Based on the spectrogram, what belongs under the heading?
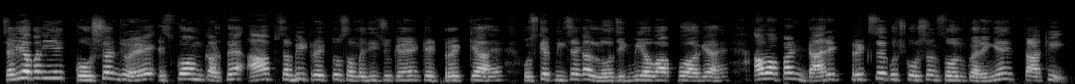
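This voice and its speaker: High-voiced man teaching maths step by step. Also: moderate pace, few pauses, far from the mic. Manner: talks students through sums step by step, asking and answering his own questions. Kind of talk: exam-prep maths lesson.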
